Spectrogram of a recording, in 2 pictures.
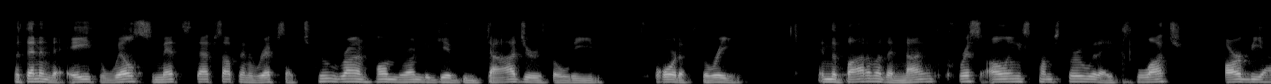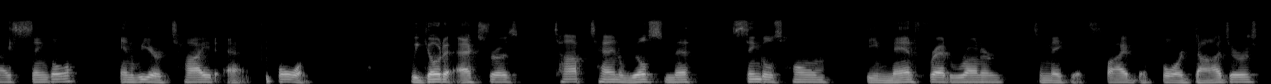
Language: English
